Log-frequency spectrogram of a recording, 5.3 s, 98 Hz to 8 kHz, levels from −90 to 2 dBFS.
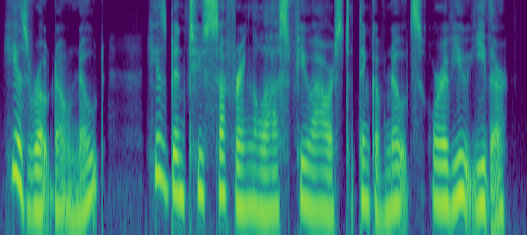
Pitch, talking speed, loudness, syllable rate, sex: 185 Hz, 250 wpm, -20 LUFS, 5.9 syllables/s, female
